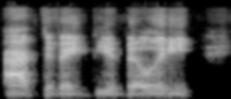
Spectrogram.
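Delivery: play-acted very low, utterly flat monotone drone. Quoting a character activating a new ability, flat monotone. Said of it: "most monotone".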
